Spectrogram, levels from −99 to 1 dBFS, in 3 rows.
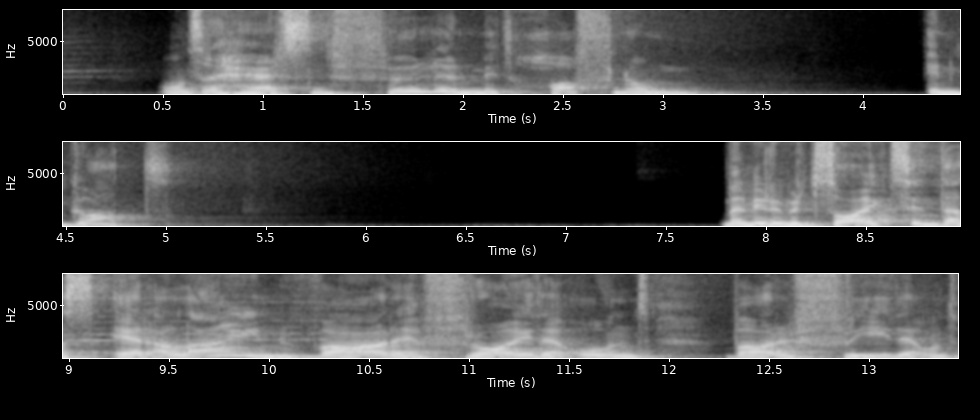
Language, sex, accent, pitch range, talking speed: German, male, German, 125-165 Hz, 90 wpm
